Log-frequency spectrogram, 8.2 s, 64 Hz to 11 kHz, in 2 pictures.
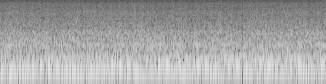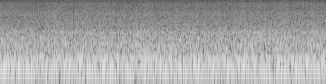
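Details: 1978 Ford Fairmont Futura inline six after GT40P head swap, Holley two-barrel carburetor, just started: steady, smooth idle with an even low throb and no misses, knocks or ticks; healthy.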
